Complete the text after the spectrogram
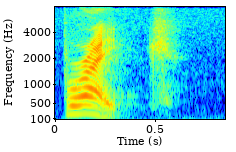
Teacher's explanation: there are two breaks in airflow one at the beginning of the word with the B and one at the end of the word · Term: stop consonants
